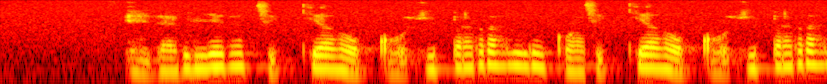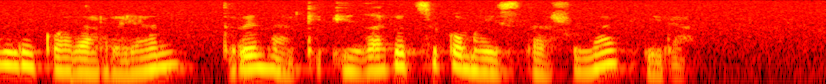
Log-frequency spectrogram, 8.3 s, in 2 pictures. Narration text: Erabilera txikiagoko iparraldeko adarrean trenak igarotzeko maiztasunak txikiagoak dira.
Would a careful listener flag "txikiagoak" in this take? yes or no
yes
